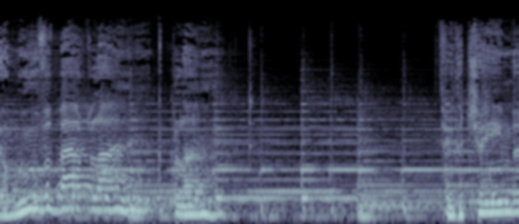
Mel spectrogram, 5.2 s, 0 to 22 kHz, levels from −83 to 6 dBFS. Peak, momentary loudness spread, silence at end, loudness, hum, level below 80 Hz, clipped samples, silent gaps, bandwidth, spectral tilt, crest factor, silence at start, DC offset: -4 dBFS; 10 LU; 0 s; -20 LUFS; none; -46 dBFS; under 0.1%; none; 16.5 kHz; -5.5 dB/octave; 16 dB; 0 s; under 0.1%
